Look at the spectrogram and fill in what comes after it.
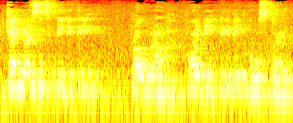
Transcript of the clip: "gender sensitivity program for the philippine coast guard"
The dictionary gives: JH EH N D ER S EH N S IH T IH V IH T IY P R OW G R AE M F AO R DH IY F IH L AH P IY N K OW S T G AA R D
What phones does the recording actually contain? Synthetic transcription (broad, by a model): JH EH N D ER S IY S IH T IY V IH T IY P R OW G R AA M F AO R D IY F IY L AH P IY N K OW S T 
